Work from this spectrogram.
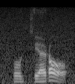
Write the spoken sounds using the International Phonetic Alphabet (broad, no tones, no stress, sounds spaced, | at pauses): o kʲ a ɽ ɔ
